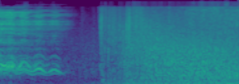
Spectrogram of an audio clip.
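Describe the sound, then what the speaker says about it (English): Bomb explosion in the World War II shooter Enlisted, a falling whistle that cuts into a sudden loud blast followed by a heavy, sustained rumbling roar. "Oh, that's a bomb."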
